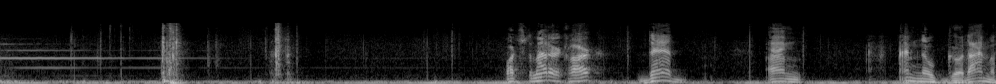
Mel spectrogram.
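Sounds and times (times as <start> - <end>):
steady low hum: 0.0 - 9.9
dull mechanical clunks of a door being opened: 1.6 - 2.0
speech: 5.0 - 7.0, 7.7 - 8.1, 9.0 - 9.9.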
